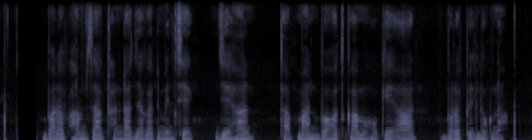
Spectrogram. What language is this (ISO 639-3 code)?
mag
